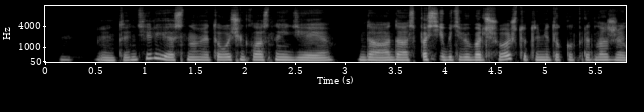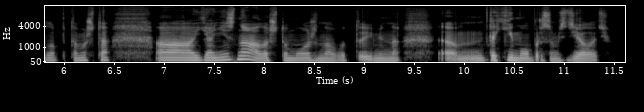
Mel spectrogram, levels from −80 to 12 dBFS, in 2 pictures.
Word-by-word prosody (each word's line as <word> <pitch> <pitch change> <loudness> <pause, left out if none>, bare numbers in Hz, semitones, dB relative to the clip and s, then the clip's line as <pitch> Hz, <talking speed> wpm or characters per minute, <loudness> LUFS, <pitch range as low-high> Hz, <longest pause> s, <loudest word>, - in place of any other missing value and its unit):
М. 185 -2 -15 0.2
Это 165 -2 -6
интересно. 190 -4 -2
Это 175 +1 -3
очень 185 +1 0
классная 180 0 -1
идея. 165 0 -1 0.2
Да, 175 -2 0
да. 175 -1 +1
Спасибо 195 +2 +2
тебе 180 0 -2
большое, 190 +5 +2
что 250 - -3
ты 180 - -4
мне 175 0 -1
такое 175 0 -6
предложила, 175 -3 -3
потому 155 0 -6
что, 165 +1 -1 0.4
а, 160 0 +6
я 160 0 +2
не 175 +3 +2
знала, 200 -8 +4
что 145 - -1
можно 145 -2 -1
вот - - -8
именно, 140 -1 -1 0.4
эм, 150 - +1
таким 155 0 +4
образом 135 -1 0
сделать. 135 -3 0
170 Hz, 160 wpm, -26 LUFS, 155-180 Hz, 0.4 s, а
